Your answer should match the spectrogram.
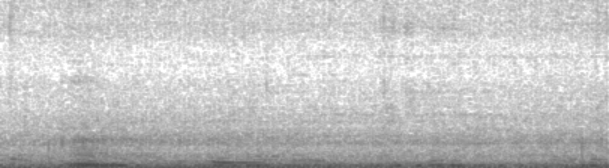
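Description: Small box truck's engine idling, a steady low hum.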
